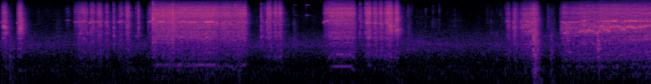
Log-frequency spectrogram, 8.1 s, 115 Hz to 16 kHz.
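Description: Cordless drill running in a few short runs with a steady whine: pilot-drilling a hole through a diamond plate rocker panel with a 7/64 bit, then driving a self-tapping screw near the end. A sharp click comes just before the last run.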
